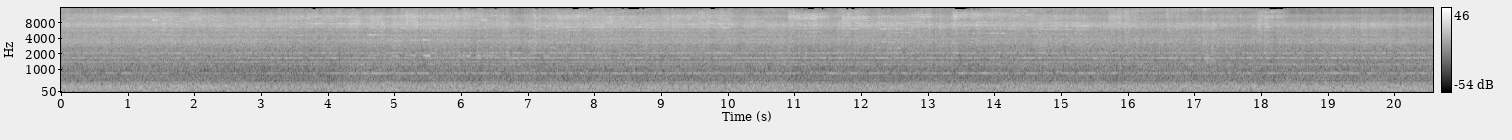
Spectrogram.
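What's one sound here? Train wheels clatter and roll along the rails.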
